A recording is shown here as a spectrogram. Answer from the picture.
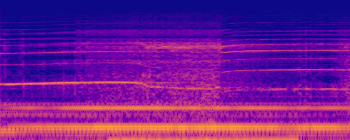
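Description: Improvised guitar duet playing long held notes over a steady low drone; one upper note slides down about halfway through, and new higher notes come in near the end.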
